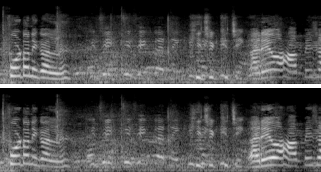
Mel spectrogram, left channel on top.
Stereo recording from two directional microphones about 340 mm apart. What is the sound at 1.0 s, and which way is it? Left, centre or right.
Speech, right.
